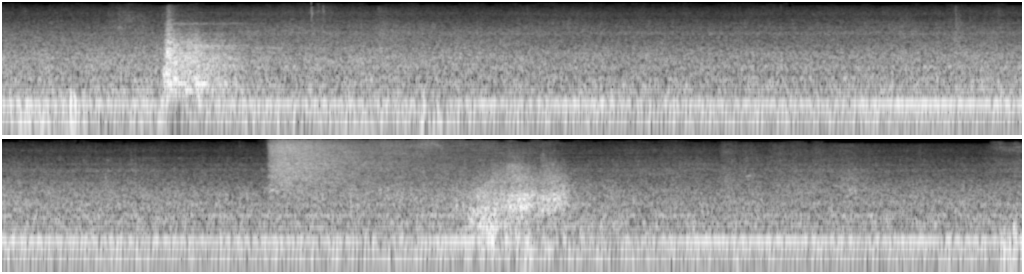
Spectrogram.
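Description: Heavy diesel engine running steadily with a low hum, with short bursts of compressed-air hiss from air brakes: one about a second in and two more, the loudest, about two-thirds of the way through.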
